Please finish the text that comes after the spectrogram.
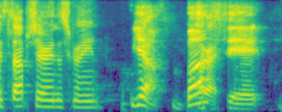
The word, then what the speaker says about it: Buffett: Warren Buffett? No, Warren Buffett doesn't sing Margaritaville. Warren Buffett's like a billionaire. You're thinking of Jimmy Buffett. Jimmy Buffett. Yeah. I'm sorry. Girl. Buffett is a Buffett. It's pronounced buffet.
